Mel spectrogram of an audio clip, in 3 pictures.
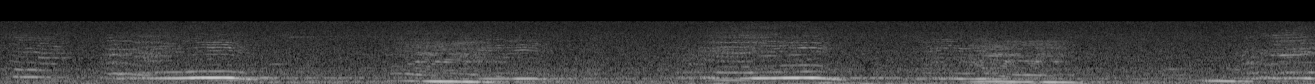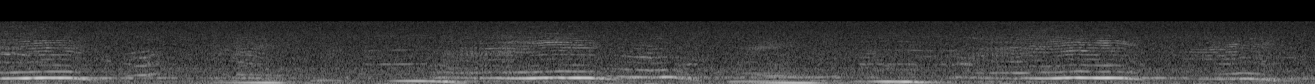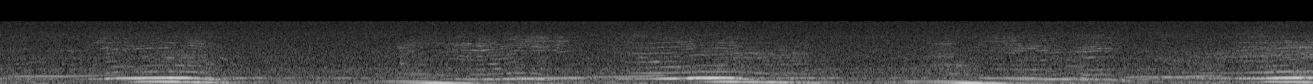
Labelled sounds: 0.2	1.4	humpback whale, 1.2 to 3.5 kHz
1.9	2.4	humpback whale, 2.0 to 2.8 kHz
2.9	3.2	humpback whale, 3.4 to 3.7 kHz
4.5	5.4	humpback whale, 1.8 to 3.2 kHz
7.1	8.3	humpback whale, 0.83 to 2.9 kHz
9.8	10.4	humpback whale, 0.96 to 1.6 kHz
12.6	13.8	humpback whale, 1.4 to 4.3 kHz
14.5	14.7	humpback whale, 1.2 to 1.5 kHz
16.9	17.3	humpback whale, 0.90 to 0.99 kHz
17.9	19.8	humpback whale, 1.2 to 3.2 kHz
23.1	24.5	humpback whale, 0.83 to 3.0 kHz
25.0	25.4	humpback whale, 1.7 to 2.0 kHz
27.4	27.8	humpback whale, 0.80 to 2.4 kHz
30.9	31.3	humpback whale, 1.8 to 2.0 kHz
32.6	33.5	humpback whale, 0.80 to 2.9 kHz
36.4	37.4	humpback whale, 1.7 to 2.3 kHz
38.3	38.6	humpback whale, 1.4 to 1.7 kHz

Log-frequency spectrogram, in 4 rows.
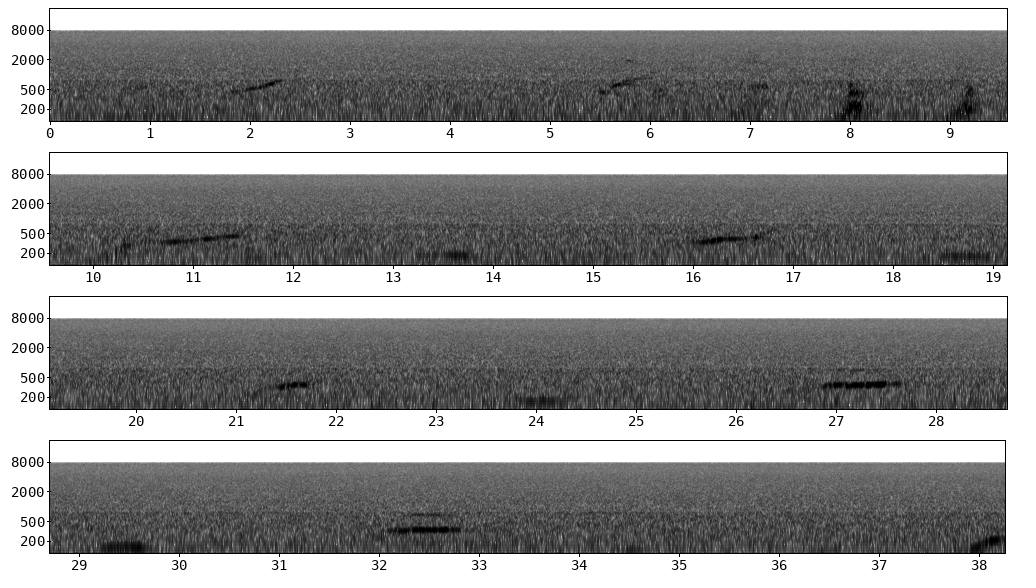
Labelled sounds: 5.8	6.0	humpback whale, 0.80 to 1.0 kHz

